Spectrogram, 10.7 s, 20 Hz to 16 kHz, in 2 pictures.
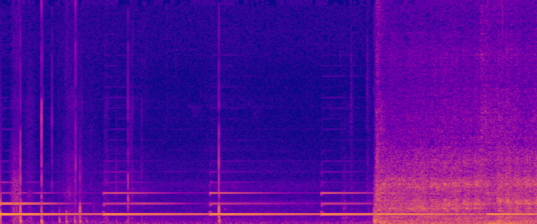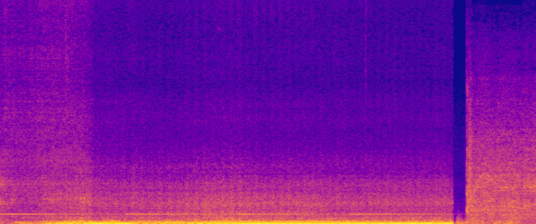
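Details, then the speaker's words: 1993 Ford F-150 V8 with Flowmasters, first start after sitting about 15-18 years: warning chime, starter catches, engine roars up to fast rumble; lifter tick as lifters collapsed during storage pump back up. "It's running. Those lifters and stuff is collapsed where it's set, so we need to let them build up."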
